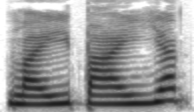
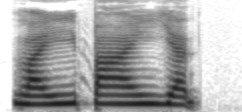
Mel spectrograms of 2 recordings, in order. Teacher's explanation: the word one used with Monday is pronounced with a high level tone, while the word day is pronounced with a low level tone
